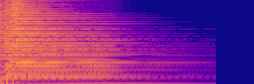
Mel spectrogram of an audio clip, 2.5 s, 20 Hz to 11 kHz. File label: Ab Major 7th Suspended 2nd G, Guitar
